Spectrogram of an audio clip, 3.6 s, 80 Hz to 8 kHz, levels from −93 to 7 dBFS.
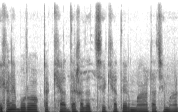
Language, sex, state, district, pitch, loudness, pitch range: Bengali, male, West Bengal, Jhargram, 130 Hz, -16 LUFS, 125-140 Hz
